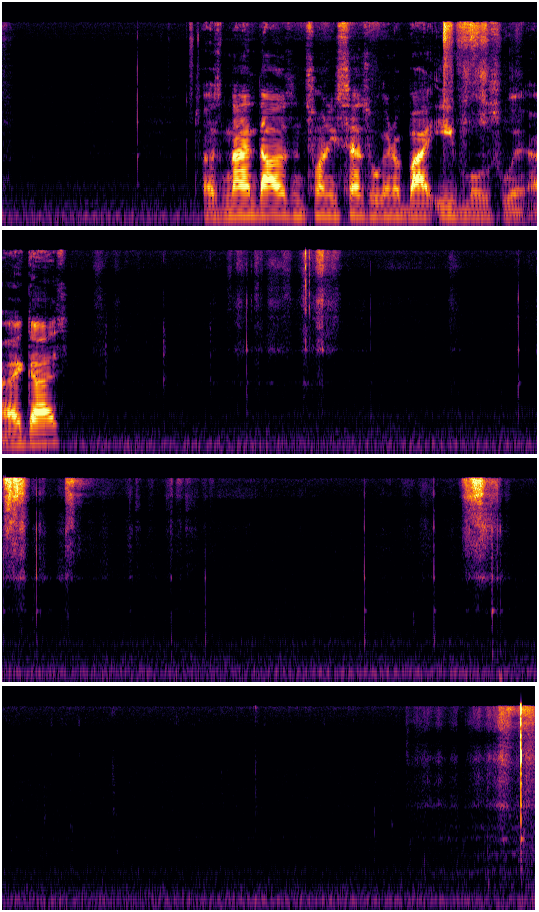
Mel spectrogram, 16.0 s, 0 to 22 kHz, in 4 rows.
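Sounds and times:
low room hum: 0.0 - 16.0
faint scratches and ticks: 4.7 - 9.7, 10.7 - 11.9, 14.8 - 16.0.

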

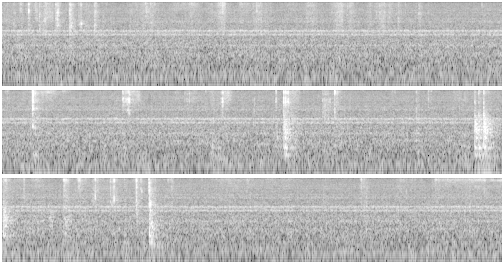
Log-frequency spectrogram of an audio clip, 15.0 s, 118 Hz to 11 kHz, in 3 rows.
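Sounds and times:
paper folding ticks and rustles: 0.0 - 4.3, 7.0 - 8.5, 9.2 - 11.7
faint steady hiss: 0.0 - 15.0.

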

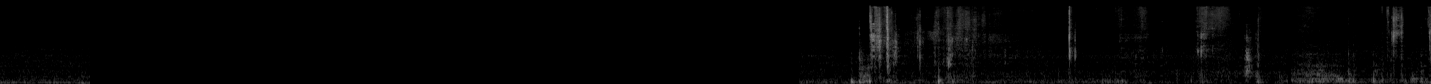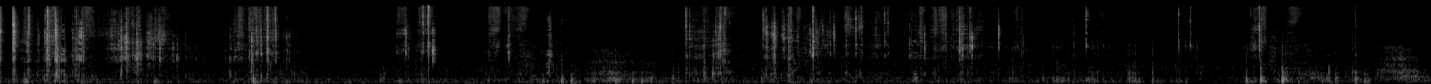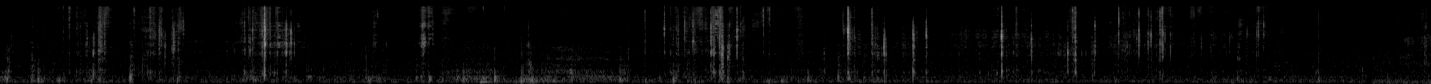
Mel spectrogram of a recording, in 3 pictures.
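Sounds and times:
paper rustling as it is folded: 8.7 - 17.3, 18.2 - 20.2, 21.1 - 28.1, 28.7 - 34.0, 34.9 - 42.9.

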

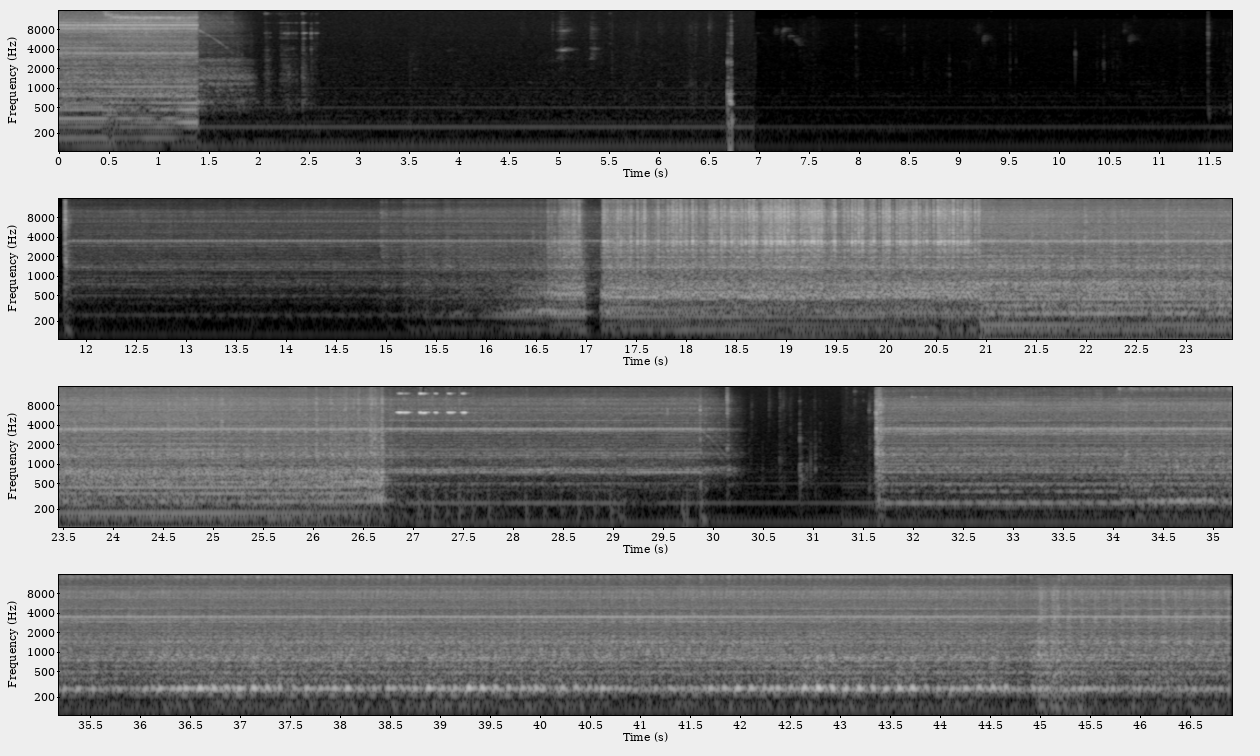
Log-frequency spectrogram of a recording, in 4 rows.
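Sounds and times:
milling machine cutting steel: 34.2 - 46.9.

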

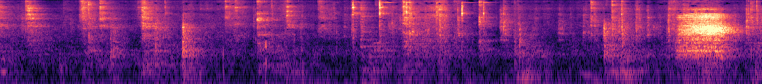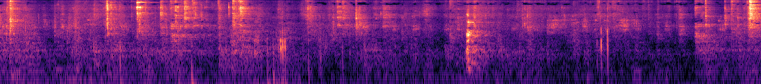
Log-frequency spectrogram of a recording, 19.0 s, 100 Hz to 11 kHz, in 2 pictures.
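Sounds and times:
raspy macaw squawk: 8.4 - 9.2.

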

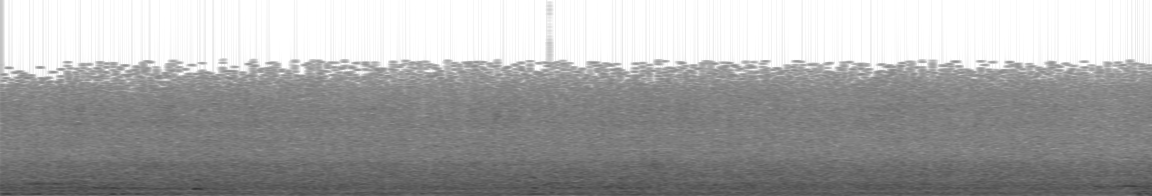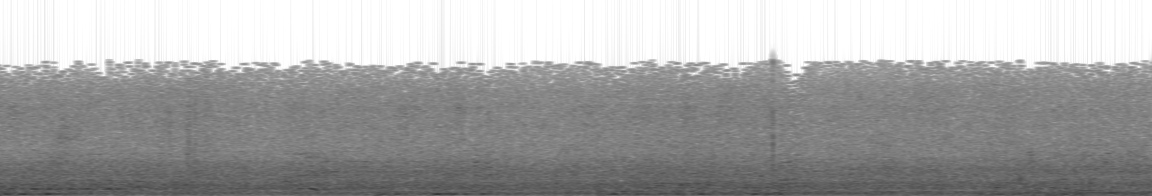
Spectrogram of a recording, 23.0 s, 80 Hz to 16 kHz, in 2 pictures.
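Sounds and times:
whitewater rapids roaring: 0.0 - 23.0.

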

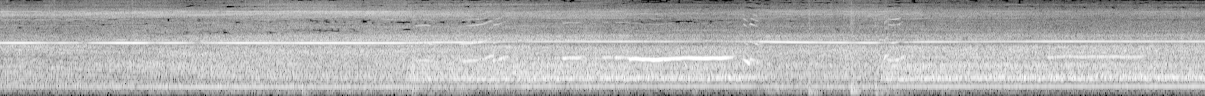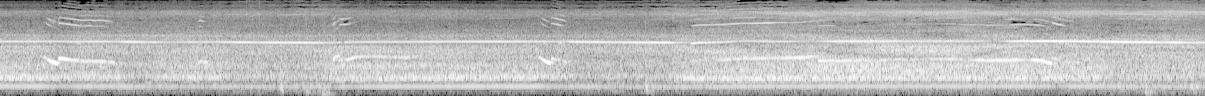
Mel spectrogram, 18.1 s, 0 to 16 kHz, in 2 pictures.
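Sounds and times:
vacuum cleaner running: 0.0 - 18.0
short sliding whistles: 3.1 - 7.0, 7.8 - 8.6, 9.3 - 12.2, 13.0 - 18.0.

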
